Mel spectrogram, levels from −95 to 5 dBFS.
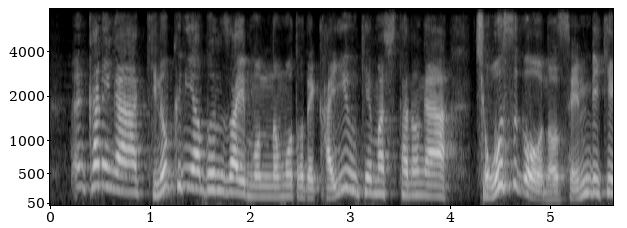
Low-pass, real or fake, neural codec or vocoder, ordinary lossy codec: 7.2 kHz; real; none; Opus, 32 kbps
